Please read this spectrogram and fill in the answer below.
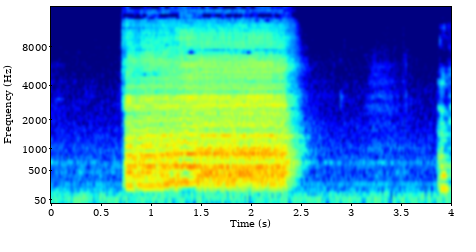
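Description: Bassoon reed blown on its own, a crow, sounding for just under two seconds starting about a second in: crunchy and buzzy, with several pitches at once. This is the kind of crow that indicates a proper embouchure and a reed working decently.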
